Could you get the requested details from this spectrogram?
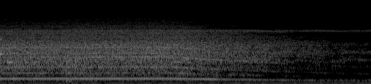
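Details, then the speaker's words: Xbox One S that powers on then off, showing error E105, X-clamp removed: high fan whir speeding up, then winding down at shutoff; fan racing, suspected overheating from worn thermal paste. "while i'm googling it can you hear the fan speed really kicking up i think the thermal paste needs uh replacing"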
